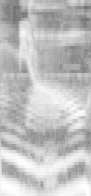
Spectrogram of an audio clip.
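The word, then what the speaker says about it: 秒: Contohnya langsung kalau kita kasih shao, ini adalah di kanan adalah shao bacanya. Jadinya miao ya.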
